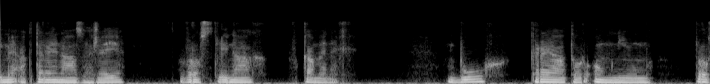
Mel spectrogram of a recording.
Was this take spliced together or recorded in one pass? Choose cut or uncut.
uncut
